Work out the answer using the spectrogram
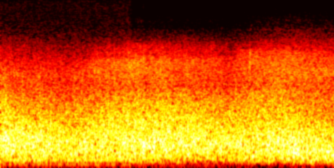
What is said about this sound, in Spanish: Rugir de olas golpeando acantilados.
